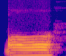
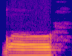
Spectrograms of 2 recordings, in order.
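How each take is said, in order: The two takes are said the same way.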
